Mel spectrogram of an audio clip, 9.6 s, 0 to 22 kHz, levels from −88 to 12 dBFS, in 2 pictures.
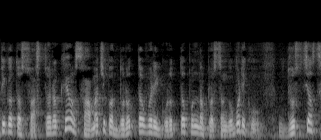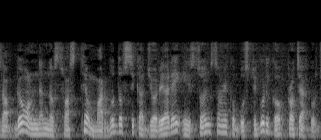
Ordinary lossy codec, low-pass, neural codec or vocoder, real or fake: Opus, 64 kbps; 7.2 kHz; codec, 16 kHz in and 24 kHz out, 1 kbps, XY-Tokenizer; fake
